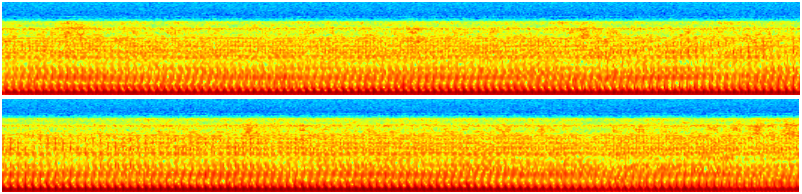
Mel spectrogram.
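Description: Steady electrical mains hum and buzz from the chamber's microphone and sound system, one unchanging tone with many overtones.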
